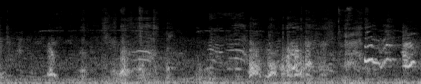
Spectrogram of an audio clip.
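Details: Dogs in a scuffle give short, rough barks and higher yips in uneven bursts, tangled with people's excited voices talking over them throughout.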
